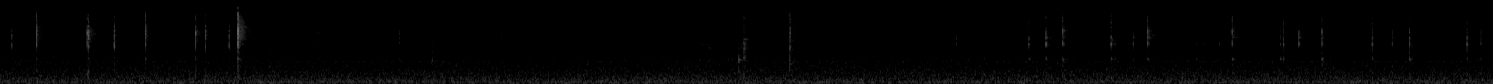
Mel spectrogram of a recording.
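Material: Plastic.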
